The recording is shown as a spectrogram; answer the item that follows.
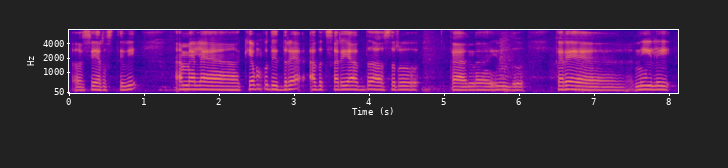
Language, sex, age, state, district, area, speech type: Kannada, female, 60+, Karnataka, Vijayanagara, rural, spontaneous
